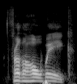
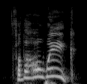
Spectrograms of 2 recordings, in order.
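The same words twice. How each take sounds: First: Said in the usual way. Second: For the whole week in a squeaky voice far higher; high-pitched repeat. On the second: Acted. Streamer punishing a chatter, repeating it in a squeaky high voice. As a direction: squeak it like a pouty princess. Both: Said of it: "repeated in high voice".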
